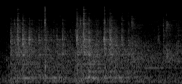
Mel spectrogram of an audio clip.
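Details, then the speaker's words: Trailer wheel rocked by hand: light, irregular clicks and clatter from play in the hub; owner hopes the bearing just needs tightening and lubing; wheel rattle, likely loose wheel bearing. "here and I can hear it rattling around so hopefully we just need to tighten up the bearing and lube it up"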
